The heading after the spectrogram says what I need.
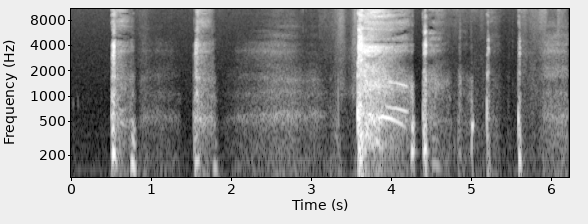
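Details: Several short coughs and throat-clearing sounds with a longer harsh cough burst in the middle, in a quiet room at midnight; an ordinary soft cough.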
